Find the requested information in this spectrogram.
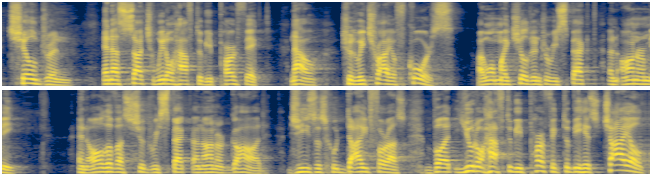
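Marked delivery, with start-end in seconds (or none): none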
